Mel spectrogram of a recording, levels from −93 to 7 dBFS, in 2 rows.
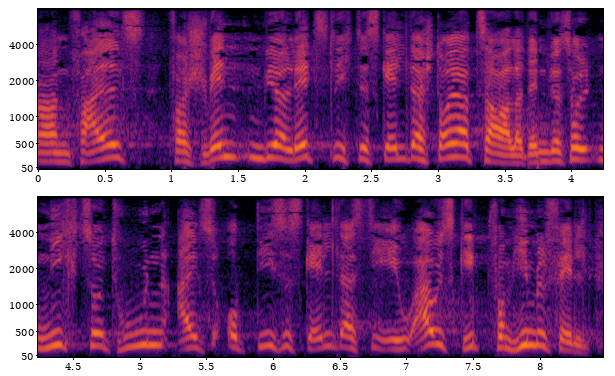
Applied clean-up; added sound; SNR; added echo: none; none; none; none.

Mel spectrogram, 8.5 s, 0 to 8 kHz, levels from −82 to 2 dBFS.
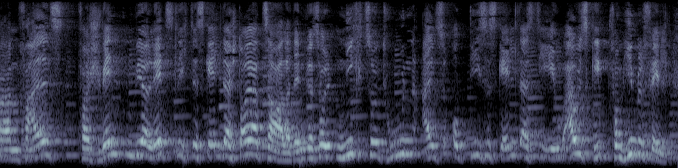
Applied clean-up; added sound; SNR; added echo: none; Wind instrument, woodwind instrument; 18 dB; reverberation time 0.8 s.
